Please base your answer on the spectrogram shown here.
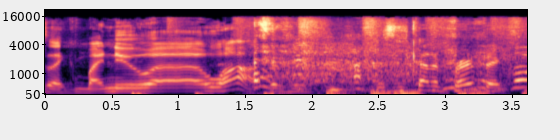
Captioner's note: laughter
